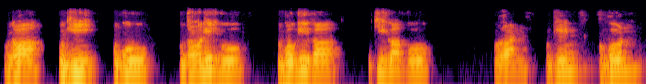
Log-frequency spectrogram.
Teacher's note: দুইটা পয়েন্ট, একটা আংশিক খরখরা, একটা মোটা। গ, বাংলার গয়ের মতন একটু খরখরা ভাব থাকবে।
